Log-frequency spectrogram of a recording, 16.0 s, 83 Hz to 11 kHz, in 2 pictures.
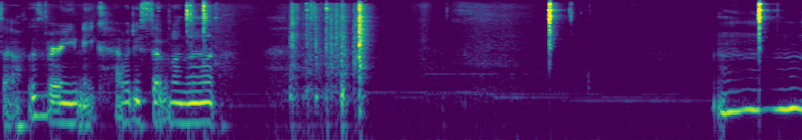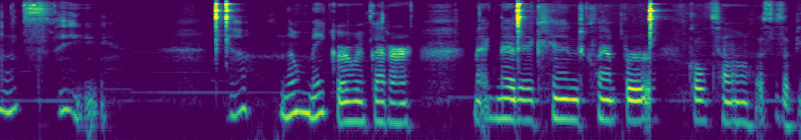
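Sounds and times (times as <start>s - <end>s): metal jewelry clinking: 1.7s - 3.7s, 5.4s - 5.8s, 10.1s - 10.4s, 14.3s - 14.9s.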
